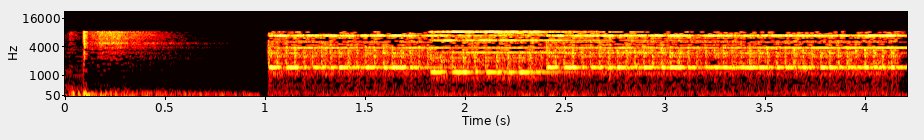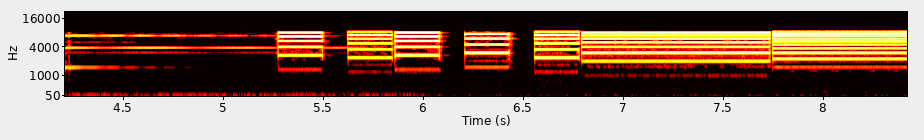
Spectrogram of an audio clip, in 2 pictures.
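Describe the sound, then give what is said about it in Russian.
A mobile phone ringtone plays loudly and alone in a radio advertisement for the MTS mobile network: a bright ringing tone for a few seconds, then a series of short melodic beeps forming a tune, continuing to the end. “Неважно, как звонит он.”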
